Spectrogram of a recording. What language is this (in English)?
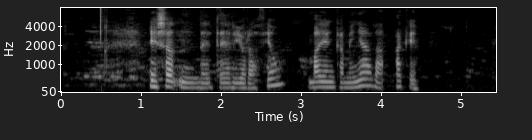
Galician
